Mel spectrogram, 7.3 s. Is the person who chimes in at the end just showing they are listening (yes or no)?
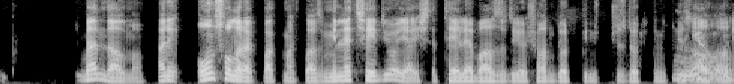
no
